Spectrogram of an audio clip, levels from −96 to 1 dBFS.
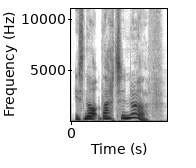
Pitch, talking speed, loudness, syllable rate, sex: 250 Hz, 200 wpm, -16 LUFS, 4.7 syllables/s, female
